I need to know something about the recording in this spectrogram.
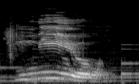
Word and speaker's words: kneel: bending you're kneeling you're in a kneeling position kneel kneel with nails down to pray neil i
